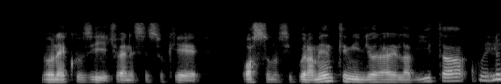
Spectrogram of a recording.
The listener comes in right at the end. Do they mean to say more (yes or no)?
no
